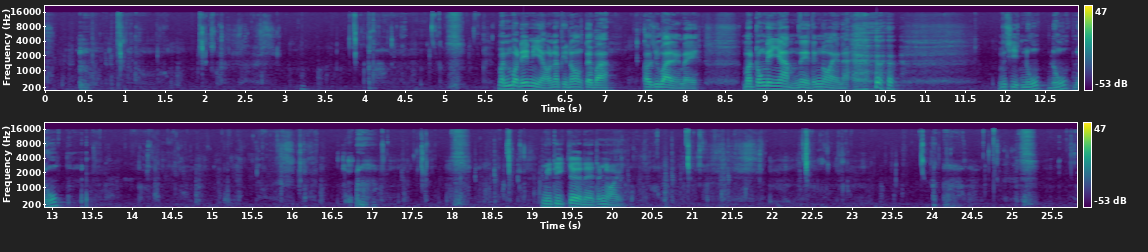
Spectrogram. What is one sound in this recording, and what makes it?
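A young man chews and smacks his lips close to a microphone.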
